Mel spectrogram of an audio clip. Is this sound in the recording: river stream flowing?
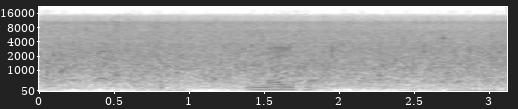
yes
